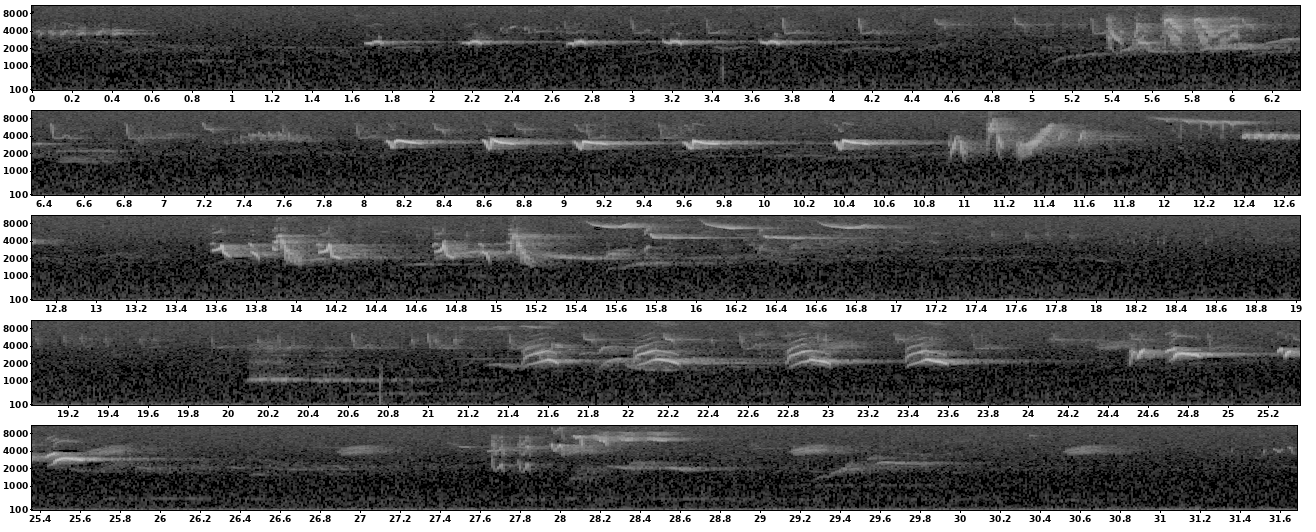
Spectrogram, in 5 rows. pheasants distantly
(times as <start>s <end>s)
17.1s 30.9s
